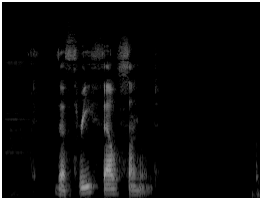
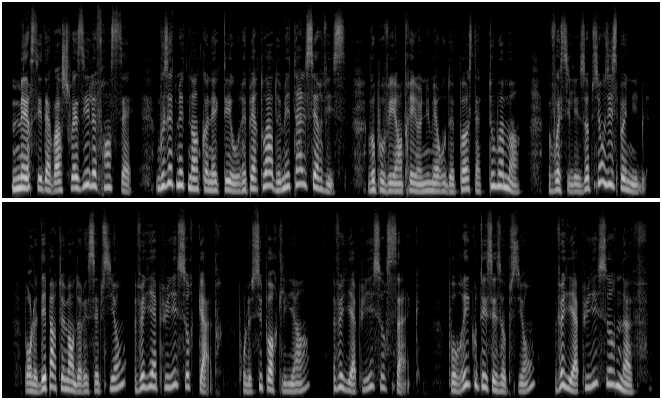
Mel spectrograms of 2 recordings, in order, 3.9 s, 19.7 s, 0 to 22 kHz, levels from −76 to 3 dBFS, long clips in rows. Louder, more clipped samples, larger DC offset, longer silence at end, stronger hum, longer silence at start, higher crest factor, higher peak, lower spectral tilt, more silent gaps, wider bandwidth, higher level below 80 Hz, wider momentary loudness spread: second, -35 LUFS vs -27 LUFS; neither; neither; second, 0.05 s vs 0.2 s; neither; first, 0.45 s vs 0.15 s; first, 28 dB vs 20 dB; second, -12 dBFS vs -6 dBFS; second, -3 dB/octave vs -5 dB/octave; neither; second, 15.5 kHz vs over 20 kHz; about the same, -74 dBFS vs -78 dBFS; about the same, 10 LU vs 9 LU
